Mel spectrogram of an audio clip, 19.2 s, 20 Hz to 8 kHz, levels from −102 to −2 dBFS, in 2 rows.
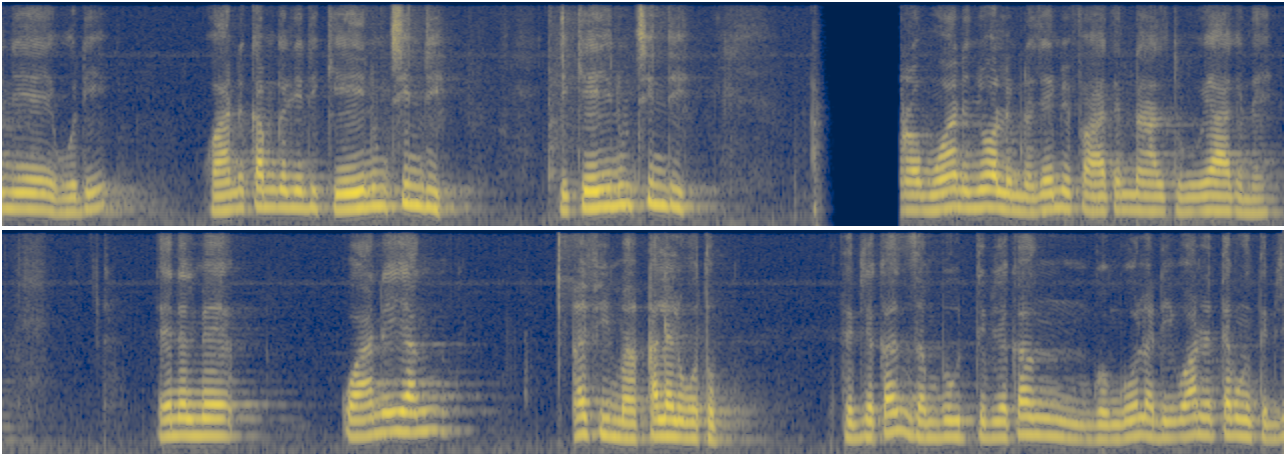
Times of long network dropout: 6.10-6.75

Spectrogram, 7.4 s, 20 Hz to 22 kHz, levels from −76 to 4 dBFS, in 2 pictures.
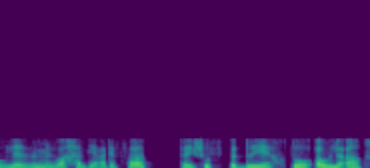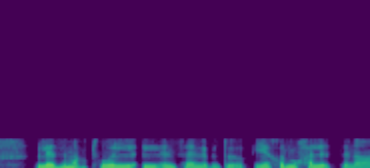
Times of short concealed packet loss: none

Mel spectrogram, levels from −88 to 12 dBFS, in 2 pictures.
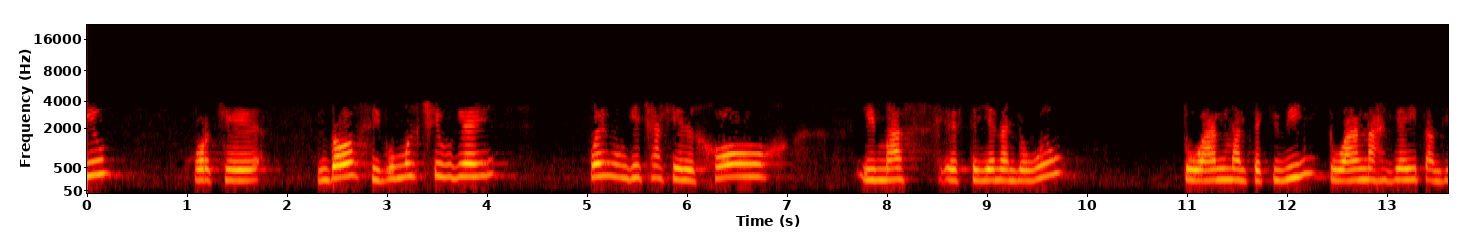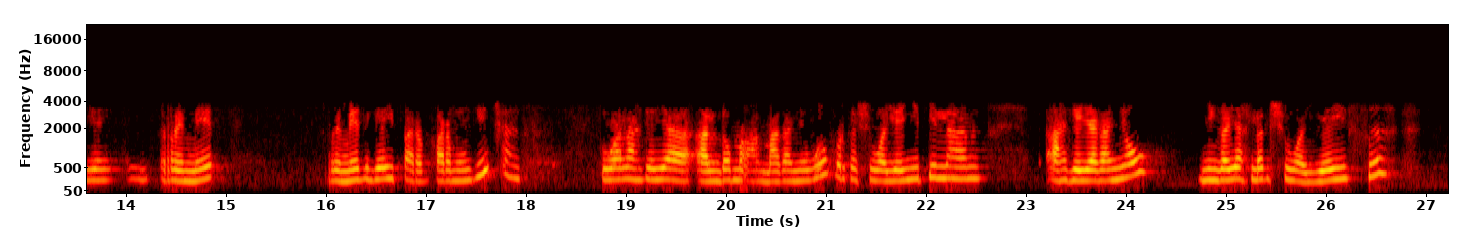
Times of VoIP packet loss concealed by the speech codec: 20.16-20.32

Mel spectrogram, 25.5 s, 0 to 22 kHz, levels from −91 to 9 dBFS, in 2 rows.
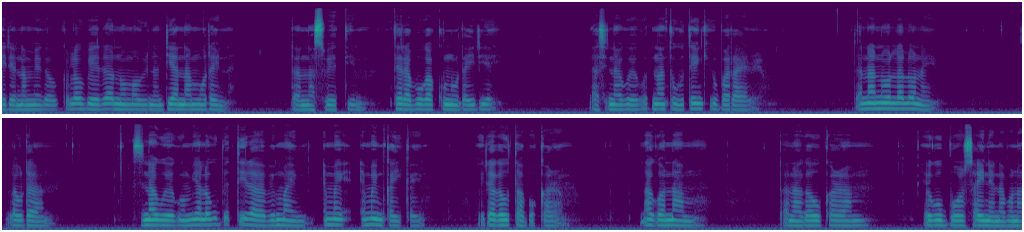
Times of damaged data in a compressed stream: none

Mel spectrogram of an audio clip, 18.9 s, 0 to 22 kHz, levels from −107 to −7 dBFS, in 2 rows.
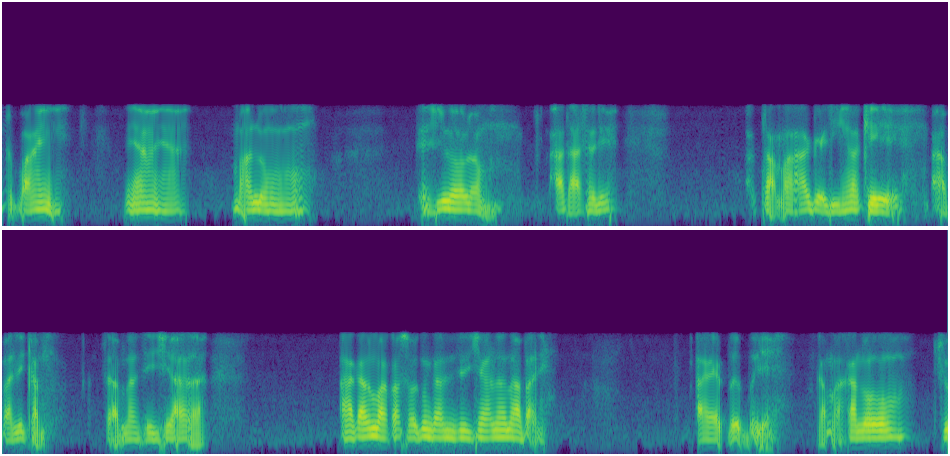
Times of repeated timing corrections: none

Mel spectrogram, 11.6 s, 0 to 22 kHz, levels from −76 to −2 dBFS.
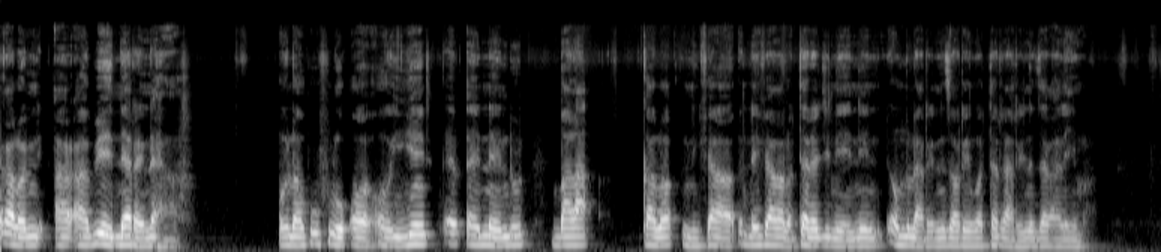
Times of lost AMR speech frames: none

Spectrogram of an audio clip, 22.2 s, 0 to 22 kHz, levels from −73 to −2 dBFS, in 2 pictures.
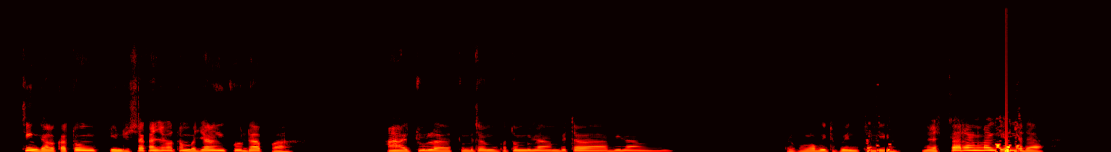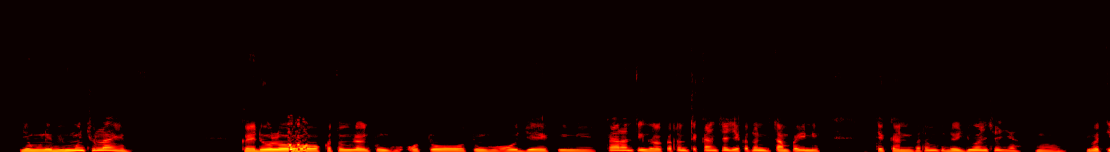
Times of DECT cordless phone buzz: none

